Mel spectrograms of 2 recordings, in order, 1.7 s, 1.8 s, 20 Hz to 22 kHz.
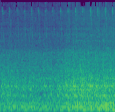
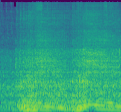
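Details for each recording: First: Yamaha Fazer 250 single idling hot with a light, fast tick riding on top from the top end. The cam chain tensioner is suspected and is tested by turning its adjuster counterclockwise with a screwdriver to see if the tick stops. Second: Yamaha Fazer 250 after the cam chain tensioner was repaired: engine revs up and down cleanly with no top-end tapping; the ticking noise is gone and the tensioner is now in perfect condition.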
